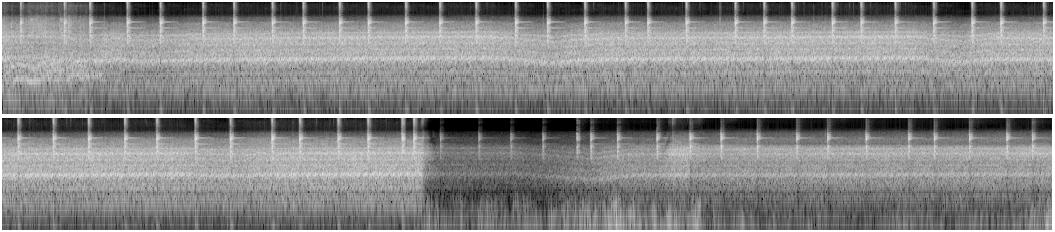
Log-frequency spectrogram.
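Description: A truck engine drones steadily, dipping briefly in pitch as it shifts gears.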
